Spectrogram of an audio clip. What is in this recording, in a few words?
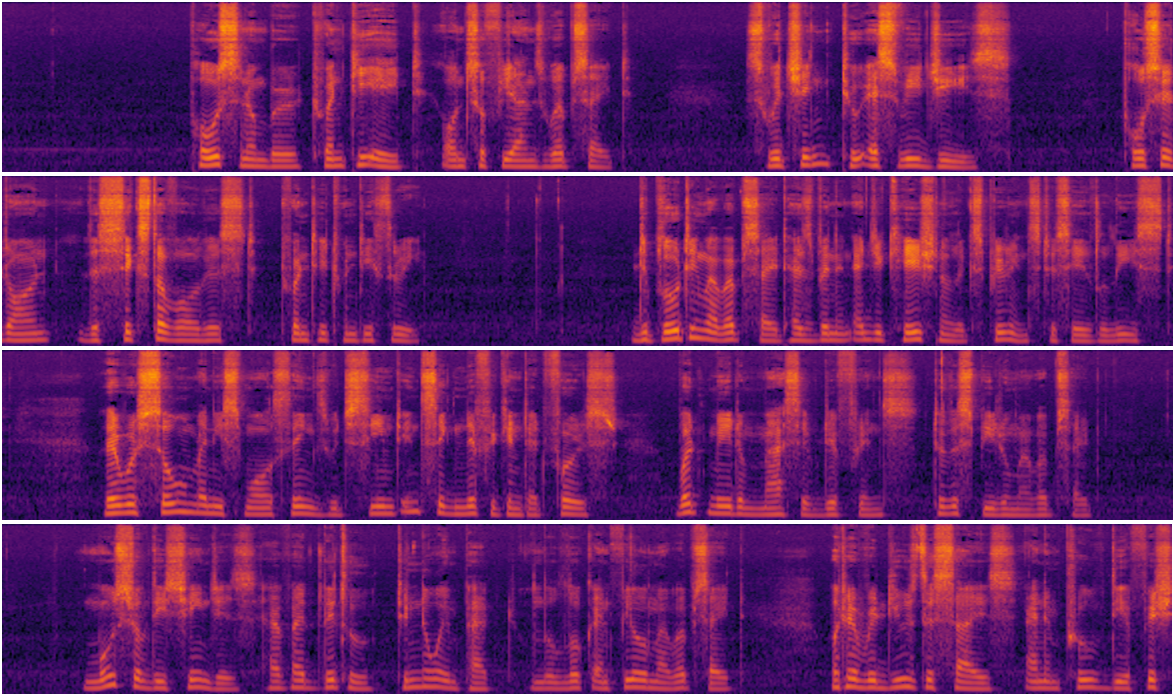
voiceover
